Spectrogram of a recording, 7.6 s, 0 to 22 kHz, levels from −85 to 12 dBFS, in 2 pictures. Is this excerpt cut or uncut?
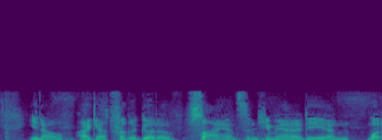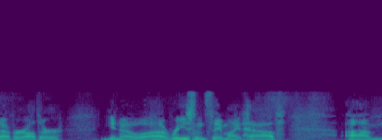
cut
